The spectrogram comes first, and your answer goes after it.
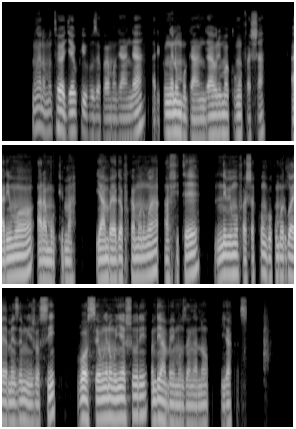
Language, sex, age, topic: Kinyarwanda, male, 25-35, health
